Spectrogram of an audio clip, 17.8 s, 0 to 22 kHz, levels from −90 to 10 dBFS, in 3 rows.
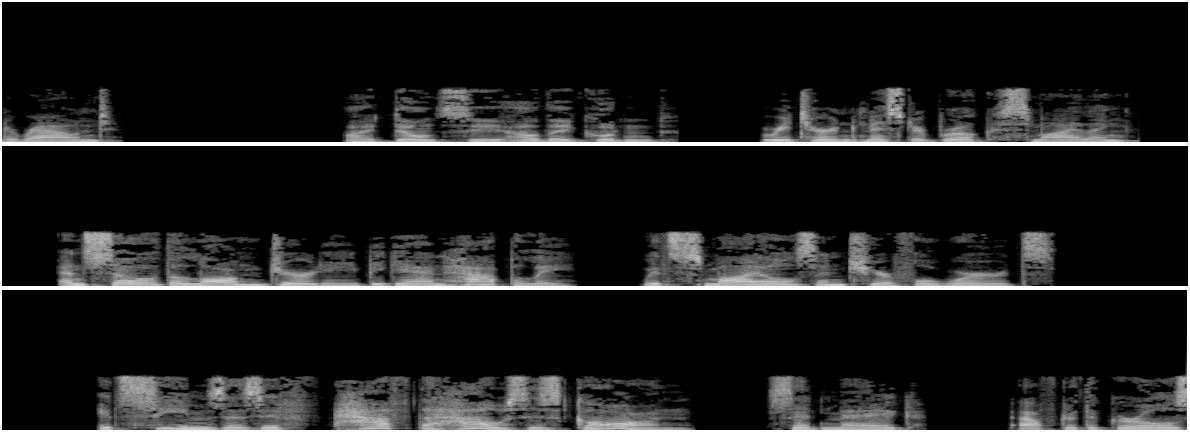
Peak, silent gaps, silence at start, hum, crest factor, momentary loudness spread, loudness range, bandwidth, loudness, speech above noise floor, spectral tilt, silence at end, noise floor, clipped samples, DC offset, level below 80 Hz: -4 dBFS; 0.60-1.70 s, 3.38-3.79 s, 5.69-6.20 s, 8.81-9.12 s, 11.20-12.33 s, 15.33-15.67 s, 16.48-16.89 s; 0 s; none; 16 dB; 11 LU; 4 LU; 8.8 kHz; -20 LUFS; over 70 dB; -4 dB/octave; 0 s; under -90 dBFS; under 0.1%; under 0.1%; -58 dBFS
